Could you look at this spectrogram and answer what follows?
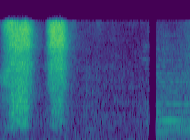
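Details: Two quick hissing sneeze-like bursts, then soft background music: an acted sneeze from a Russian TV drama scene, not a real patient.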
